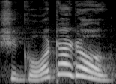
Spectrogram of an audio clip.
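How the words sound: The voice rises at the end, as a question.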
